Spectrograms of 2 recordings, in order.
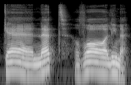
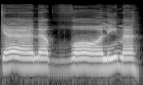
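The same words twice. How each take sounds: First: The t is clearly released before the next word. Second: The t merges into the following dh sound. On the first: The speaker calls it right. "You have to show the ta at the end of the word" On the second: The speaker calls it wrong. "the mistake here would sound like this"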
